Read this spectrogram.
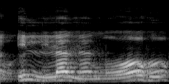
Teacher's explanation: اللہ کا لام پر ہوگا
